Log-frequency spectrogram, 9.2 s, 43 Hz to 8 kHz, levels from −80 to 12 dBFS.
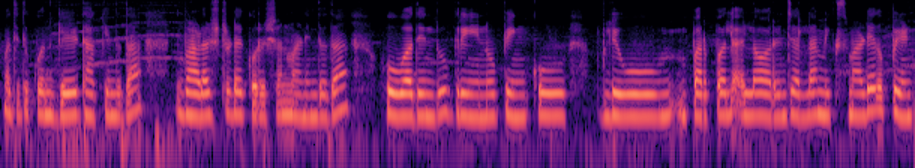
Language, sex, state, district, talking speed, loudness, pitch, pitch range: Kannada, female, Karnataka, Bidar, 140 wpm, -17 LUFS, 220 Hz, 215-225 Hz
